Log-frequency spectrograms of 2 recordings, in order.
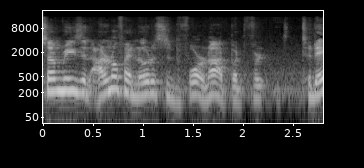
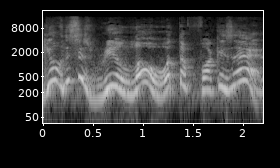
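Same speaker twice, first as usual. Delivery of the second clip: retold amazement; 7 semitones higher than usual. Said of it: "I was like".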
